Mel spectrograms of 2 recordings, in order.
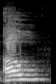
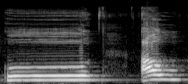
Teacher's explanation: واو ساکن سے پہلے پیش ہے، واو مدہ کا قاعدہ لگ رہا ہے، اس وجہ سے اس کو ہم نے لمبا کر کے پڑھا · پہلے واو پر واو لین کا قاعدہ لگ رہا ہے، اس لیے ہم نے اس کو لمبا نہیں کیا ، اور جو دوسرا واو ہے اس پر حمزہ واو پیش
